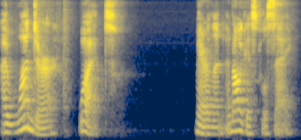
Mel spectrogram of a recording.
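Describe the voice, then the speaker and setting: A woman voicing an excitable, wonder-filled young female frog in a children's storybook, exclaiming with wide-eyed delivery. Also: lowish voice, slow pace. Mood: triumphant.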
